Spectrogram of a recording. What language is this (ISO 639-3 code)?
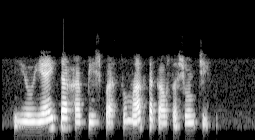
qvi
